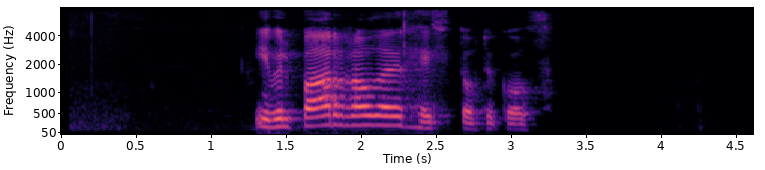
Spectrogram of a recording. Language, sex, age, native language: Icelandic, female, 50-59, Icelandic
